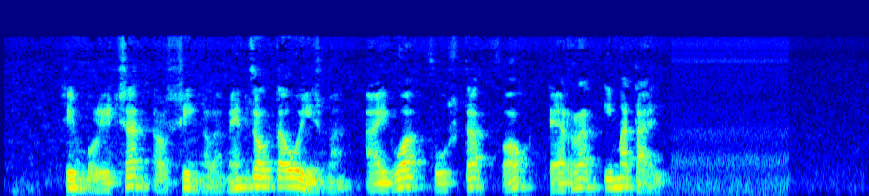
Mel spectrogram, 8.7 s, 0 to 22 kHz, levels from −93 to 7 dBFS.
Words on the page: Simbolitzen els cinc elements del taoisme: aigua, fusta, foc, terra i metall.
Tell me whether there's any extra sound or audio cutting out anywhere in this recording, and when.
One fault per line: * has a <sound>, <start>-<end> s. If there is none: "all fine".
all fine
